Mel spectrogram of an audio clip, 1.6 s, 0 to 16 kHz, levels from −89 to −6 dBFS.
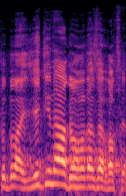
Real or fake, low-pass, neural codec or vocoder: fake; 14.4 kHz; codec, 44.1 kHz, 3.4 kbps, Pupu-Codec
